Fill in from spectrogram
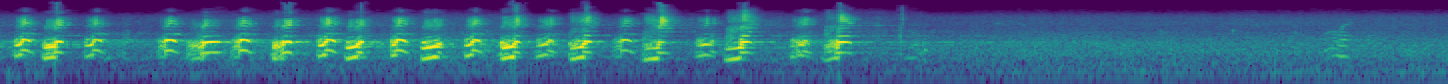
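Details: Fighting Canada geese give a rapid string of loud, harsh honks for about four seconds, then fall almost silent apart from one faint later note.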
